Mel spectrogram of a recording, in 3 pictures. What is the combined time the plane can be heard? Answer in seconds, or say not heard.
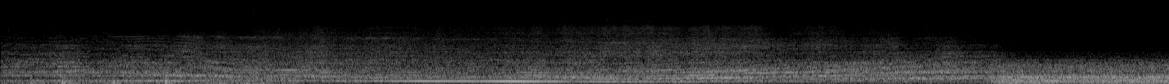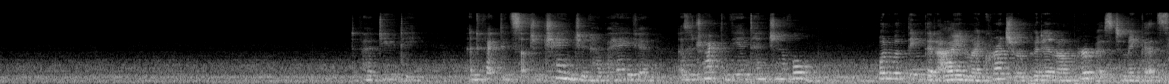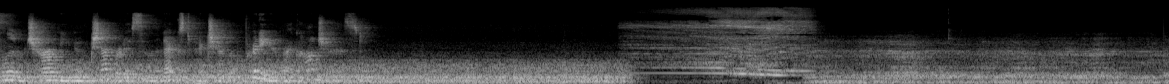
35 s.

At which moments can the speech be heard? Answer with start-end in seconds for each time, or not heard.
15.2-27.0.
